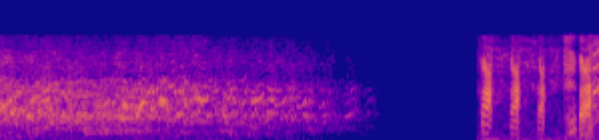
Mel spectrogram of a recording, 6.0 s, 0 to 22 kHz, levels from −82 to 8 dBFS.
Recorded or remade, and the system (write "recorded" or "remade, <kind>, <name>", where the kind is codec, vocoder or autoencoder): recorded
